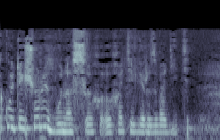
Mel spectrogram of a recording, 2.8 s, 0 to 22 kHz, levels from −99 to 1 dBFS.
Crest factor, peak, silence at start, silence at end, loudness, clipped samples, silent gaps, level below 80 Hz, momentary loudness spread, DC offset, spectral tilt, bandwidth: 18 dB; -12 dBFS; 0 s; 0 s; -28 LUFS; under 0.1%; none; -58 dBFS; 15 LU; under 0.1%; -3 dB/octave; 10.5 kHz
